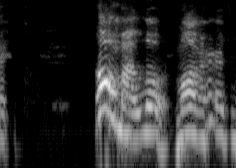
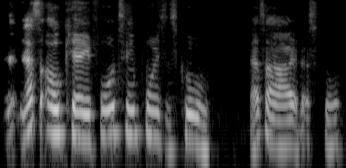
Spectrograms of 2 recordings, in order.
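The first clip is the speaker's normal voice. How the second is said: mock forced calm; 8 semitones lower than usual. Real, not acted. Sarcastic forced acceptance.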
